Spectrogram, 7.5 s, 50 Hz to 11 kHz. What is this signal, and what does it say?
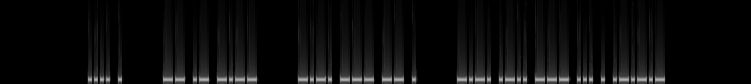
Morse code, heard as a keyed tone, about 40 wpm, 700 Hz. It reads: HE MAY COME CLOSE.
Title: 2x Word-Spacing - Sentences from Top 300 Words - 40wpm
